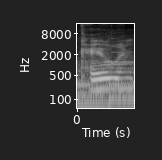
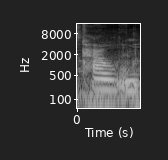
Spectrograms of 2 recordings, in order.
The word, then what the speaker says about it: kaolin: I was saying kaolin clay, and she said it's a Chinese word and that the K-A-O is pronounced like cow in cacao, and the last part is pronounced lin, so it's kaolin clay.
